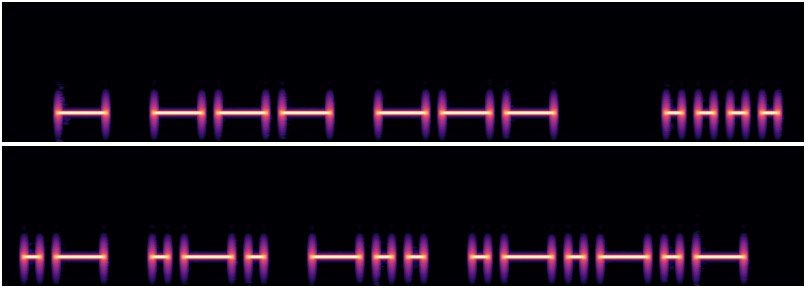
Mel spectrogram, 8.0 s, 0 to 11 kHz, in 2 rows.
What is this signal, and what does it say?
Morse code, heard as a keyed tone, about 15 wpm, 700 Hz. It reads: TOO HARD.
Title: Sentences from Top 1000 Words - Review Part 1 - 15wpm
